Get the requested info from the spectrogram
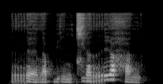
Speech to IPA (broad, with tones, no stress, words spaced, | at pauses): rɛː˨˩la˨˩p̚ ji˩˦nt͡ɕi˧a̯ ri˥˩a̯ha˨˩ŋ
